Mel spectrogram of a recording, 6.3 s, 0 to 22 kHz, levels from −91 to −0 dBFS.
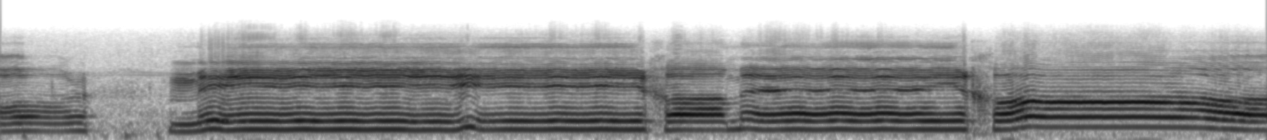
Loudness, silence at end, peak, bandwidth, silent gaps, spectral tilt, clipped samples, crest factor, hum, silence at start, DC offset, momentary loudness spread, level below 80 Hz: -9 LUFS; 0 s; -2 dBFS; 9.4 kHz; none; -4 dB/octave; under 0.1%; 8 dB; none; 0 s; under 0.1%; 10 LU; -54 dBFS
